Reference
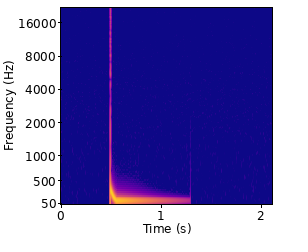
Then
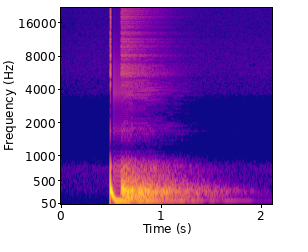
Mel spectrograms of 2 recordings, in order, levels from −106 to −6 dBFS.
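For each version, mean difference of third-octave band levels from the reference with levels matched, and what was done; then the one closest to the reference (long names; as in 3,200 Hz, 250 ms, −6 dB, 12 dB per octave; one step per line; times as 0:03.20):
13.0 dB: loose part that buzzes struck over −28 dBFS, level −35 dBFS
drawn EQ curve 160 Hz 0 dB, 290 Hz +11 dB, 780 Hz +15 dB, 1,200 Hz −26 dB, 1,700 Hz −4 dB, 2,500 Hz −28 dB, 3,700 Hz +8 dB, 6,400 Hz +13 dB, 15,000 Hz +8 dB
dense smooth reverb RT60 1.3 s, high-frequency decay 0.85×, pre-delay 100 ms, DRR 1 dB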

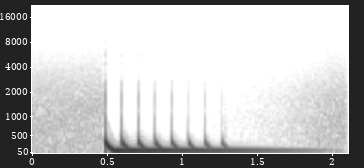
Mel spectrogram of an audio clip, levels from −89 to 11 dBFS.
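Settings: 7.5 dB: low-pass filter 1,500 Hz 12 dB per octave
on a send: repeating echo 111 ms, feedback 60%, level −10 dB
on the sum: envelope flattener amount 50%
level +5 dB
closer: second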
